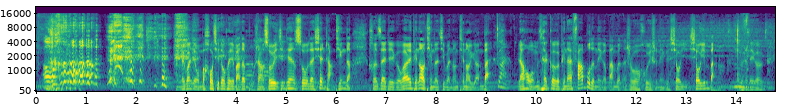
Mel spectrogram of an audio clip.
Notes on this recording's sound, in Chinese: 在天津唐座酒吧第一次尝试现场直播的Live Show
